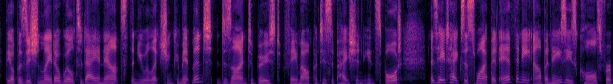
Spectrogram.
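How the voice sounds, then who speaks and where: A woman's voice: on the low side, no room sound, studio quality. A woman with an Australian accent reading a scripted news bulletin as its presenter.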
